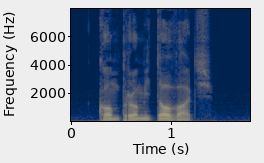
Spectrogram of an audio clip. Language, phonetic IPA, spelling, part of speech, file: Polish, [ˌkɔ̃mprɔ̃mʲiˈtɔvat͡ɕ], kompromitować, verb, Pl-kompromitować.ogg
